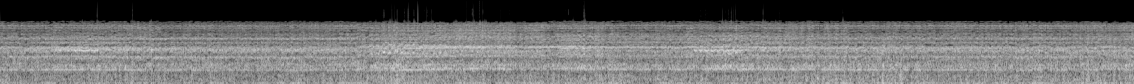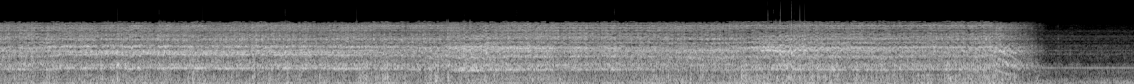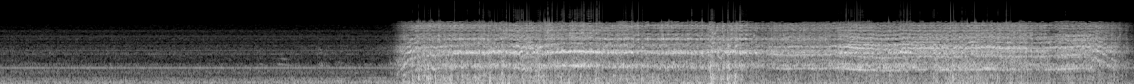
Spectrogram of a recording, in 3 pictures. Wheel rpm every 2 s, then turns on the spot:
180, 180, 190, 180, 180, 180, 200, 200, 180, 180, 140, 0, 0, 120, 220, 200, 150.
none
